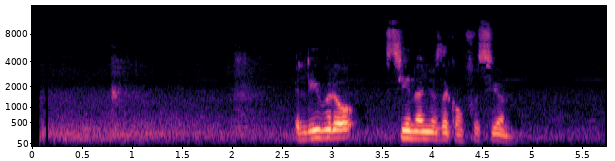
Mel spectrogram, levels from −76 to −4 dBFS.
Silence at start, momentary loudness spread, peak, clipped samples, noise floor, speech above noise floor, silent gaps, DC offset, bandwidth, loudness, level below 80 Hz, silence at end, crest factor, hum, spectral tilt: 0.1 s; 26 LU; -6 dBFS; under 0.1%; -54 dBFS; 34 dB; none; under 0.1%; 11 kHz; -21 LUFS; -70 dBFS; 0.95 s; 20 dB; none; -6 dB/octave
